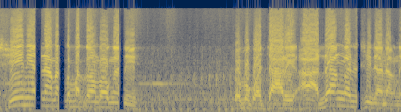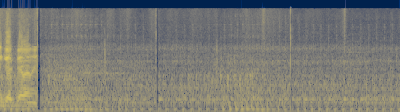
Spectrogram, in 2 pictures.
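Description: A motorcycle rides toward the listener.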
